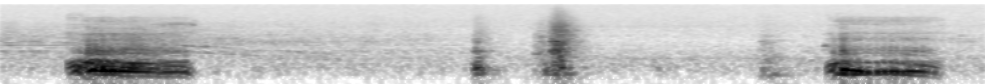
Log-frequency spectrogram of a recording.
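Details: Sleeping dog snoring: low, rumbling snores about every six seconds, with a couple of short soft snorts between them.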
